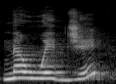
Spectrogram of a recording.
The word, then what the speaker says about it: Hnawejë: Alors ça s'écrit Nawedje, mais ça se lit Nawed.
